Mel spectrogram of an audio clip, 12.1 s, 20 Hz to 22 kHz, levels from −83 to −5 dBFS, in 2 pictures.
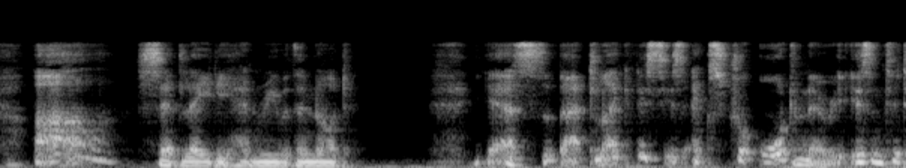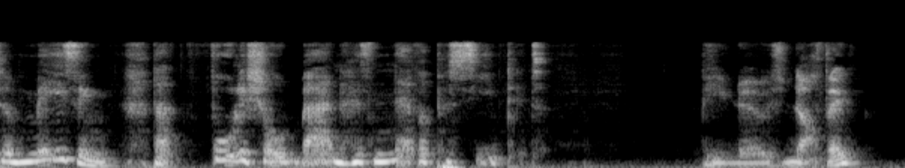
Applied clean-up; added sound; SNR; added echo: none; none; none; reverberation time 0.1 s.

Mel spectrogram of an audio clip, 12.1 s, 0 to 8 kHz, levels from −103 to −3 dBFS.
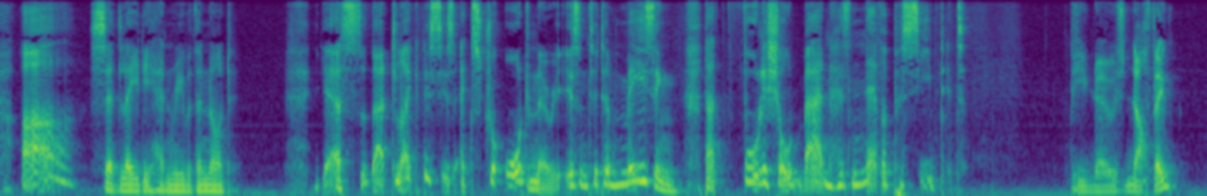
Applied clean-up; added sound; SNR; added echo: none; none; none; none.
